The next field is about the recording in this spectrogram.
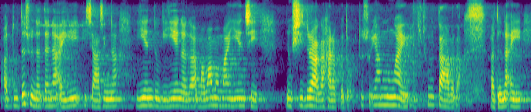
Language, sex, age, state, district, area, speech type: Manipuri, female, 45-60, Manipur, Kakching, rural, spontaneous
